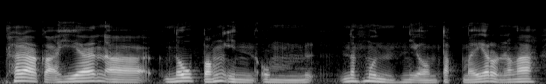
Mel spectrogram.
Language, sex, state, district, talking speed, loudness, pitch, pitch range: Mizo, male, Mizoram, Aizawl, 185 wpm, -20 LUFS, 120 Hz, 105-145 Hz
